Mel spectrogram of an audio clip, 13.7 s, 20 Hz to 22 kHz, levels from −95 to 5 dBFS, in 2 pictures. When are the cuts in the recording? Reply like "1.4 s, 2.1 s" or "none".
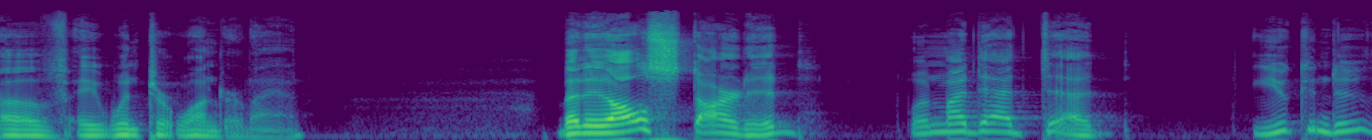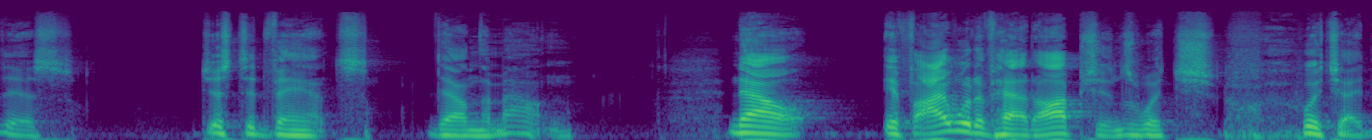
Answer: none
